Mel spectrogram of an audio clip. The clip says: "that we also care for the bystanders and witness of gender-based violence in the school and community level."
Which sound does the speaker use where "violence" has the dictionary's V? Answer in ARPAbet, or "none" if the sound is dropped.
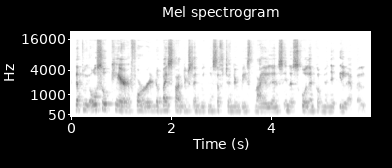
V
